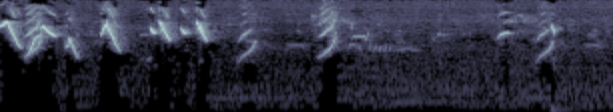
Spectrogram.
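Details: Saffron finch pair, male and female, calling together: a burst of loud, sharp, high chirps, then softer scattered notes and one final chirp after a short pause.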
